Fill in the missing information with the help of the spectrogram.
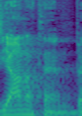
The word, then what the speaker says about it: Yonatan: The full name is Yonatan, but Yon is perfect and much, much easier.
